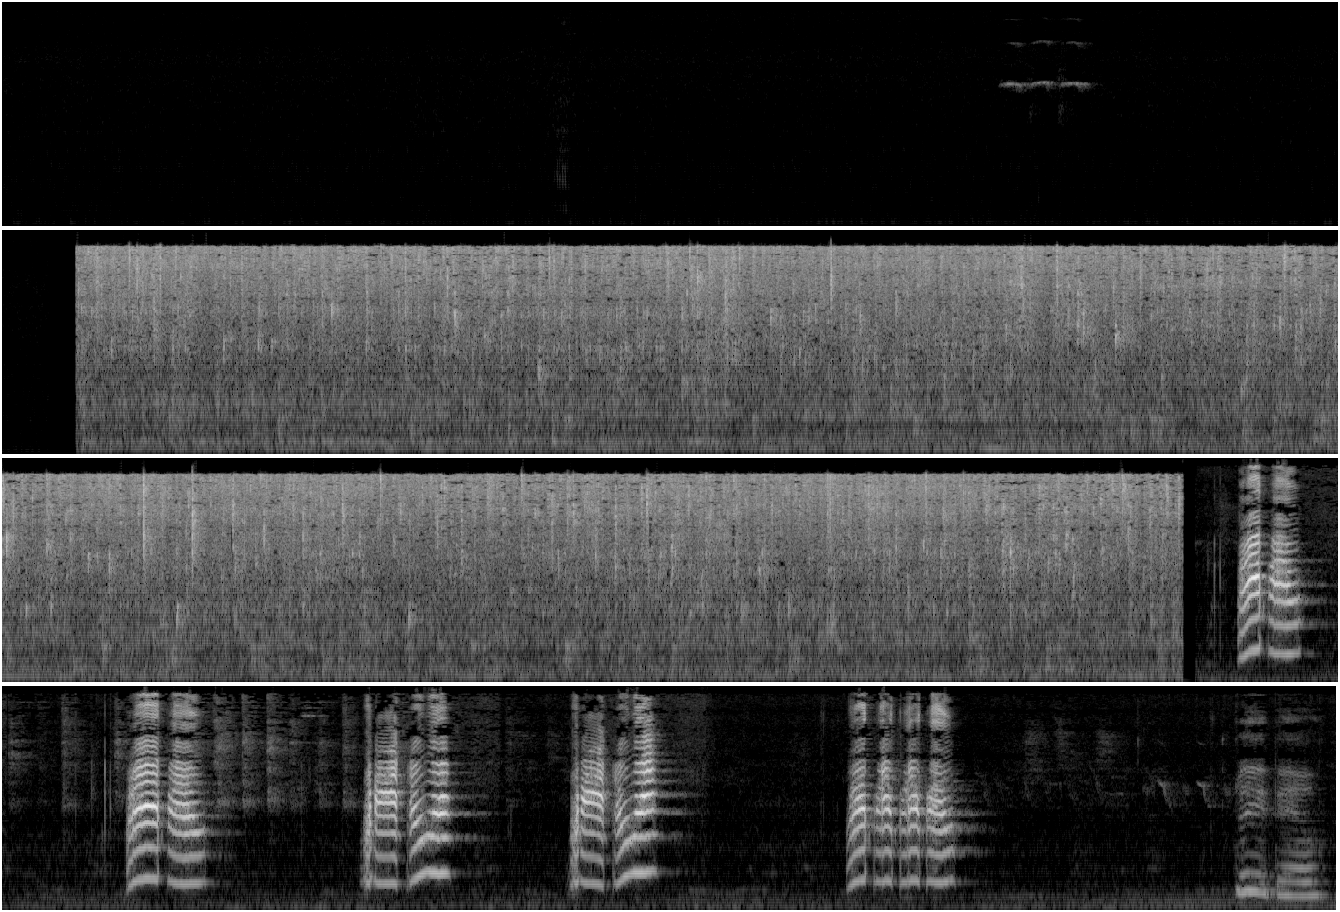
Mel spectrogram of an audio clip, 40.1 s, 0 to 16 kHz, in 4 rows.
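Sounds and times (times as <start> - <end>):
running water rushing: 10.6 - 29.0.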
